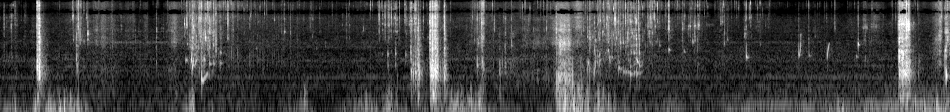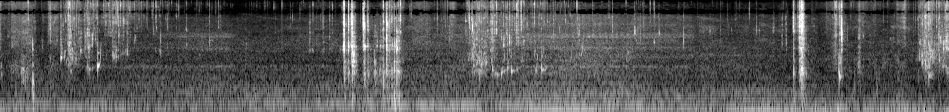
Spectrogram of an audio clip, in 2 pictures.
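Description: Toy cars splashing and being moved about in water, with drips and a few sharp knocks spread through. A low, steady rushing rumble builds from about halfway.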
